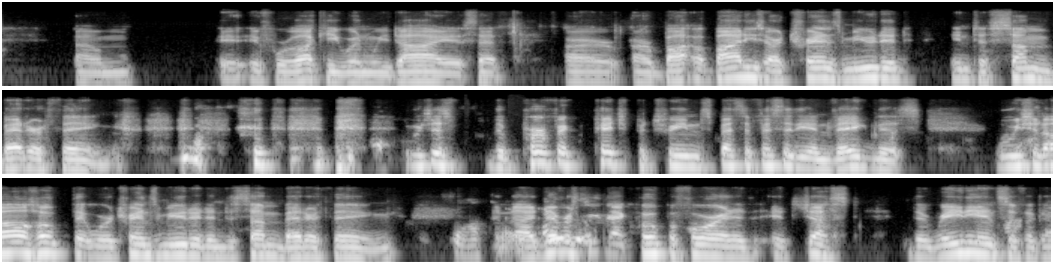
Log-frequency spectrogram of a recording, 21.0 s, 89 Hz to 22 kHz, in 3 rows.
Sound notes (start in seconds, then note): 7.5 laughs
